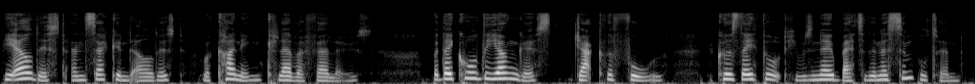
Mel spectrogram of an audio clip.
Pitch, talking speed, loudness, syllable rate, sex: 205 Hz, 165 wpm, -21 LUFS, 5.0 syllables/s, female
